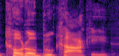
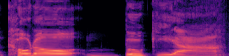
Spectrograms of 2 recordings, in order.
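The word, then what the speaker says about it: Kotobukiya: Because I always call it the the Cotto Bukaki. Um it is the uh Cotto Bukia.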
